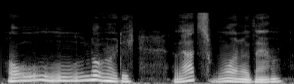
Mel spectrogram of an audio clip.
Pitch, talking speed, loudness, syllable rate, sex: 155 Hz, 120 wpm, -15 LUFS, 3.5 syllables/s, male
